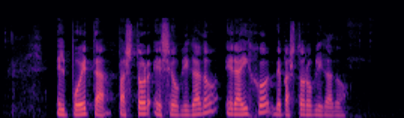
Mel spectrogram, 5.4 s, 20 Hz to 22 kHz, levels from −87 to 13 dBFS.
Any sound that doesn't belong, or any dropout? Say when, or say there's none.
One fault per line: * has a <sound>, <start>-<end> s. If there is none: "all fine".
all fine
